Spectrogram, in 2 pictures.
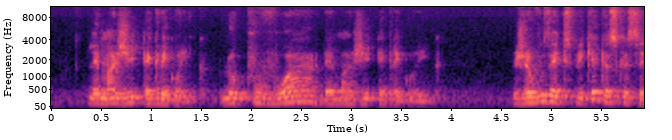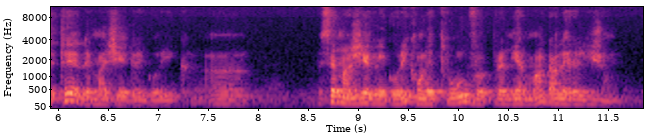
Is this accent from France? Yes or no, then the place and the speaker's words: no; Gabon; j'ai suivi ma propre initiation dans le rite ancestral de chez moi au Gabon.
